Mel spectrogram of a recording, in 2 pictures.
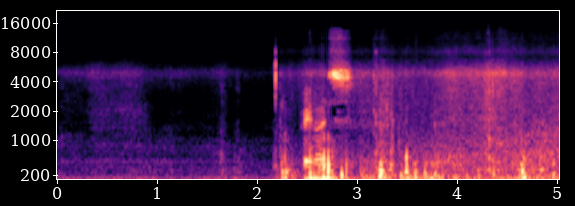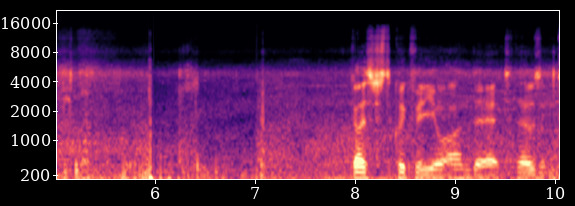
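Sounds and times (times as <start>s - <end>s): wind on microphone: 2.6s - 7.0s.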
